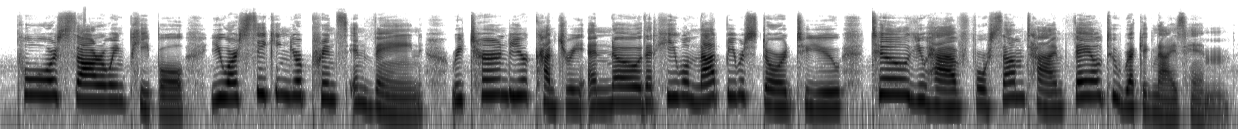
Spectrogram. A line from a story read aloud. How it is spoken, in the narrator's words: a black monkey said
